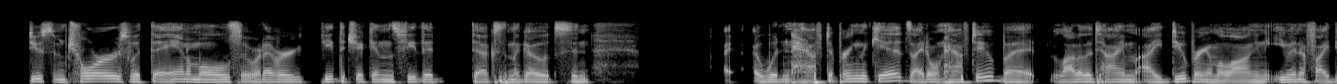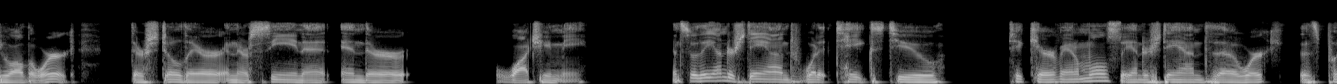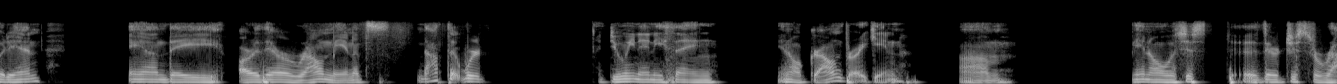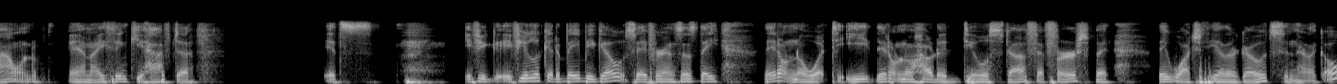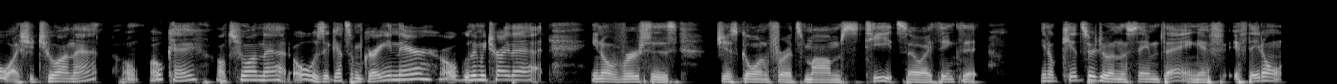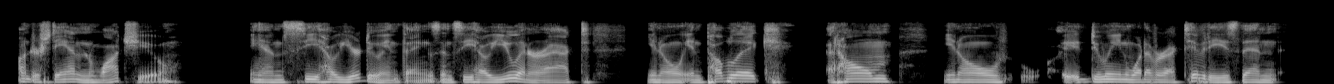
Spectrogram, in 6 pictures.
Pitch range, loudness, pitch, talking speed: 100-125 Hz, -21 LUFS, 110 Hz, 170 wpm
